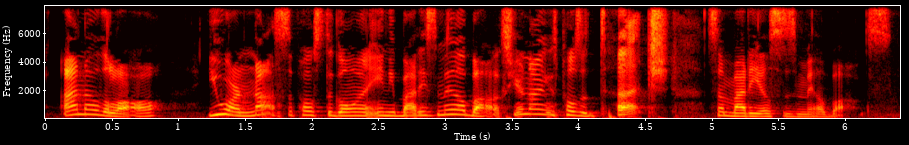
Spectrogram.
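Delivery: fed-up tirade, hitting the key words; livid. Retold or imitated. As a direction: lay down the law, outraged. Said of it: "I'm livid".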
